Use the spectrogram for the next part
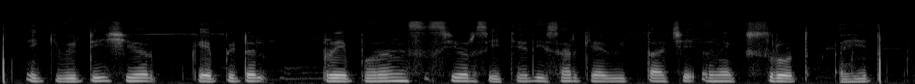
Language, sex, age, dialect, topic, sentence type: Marathi, male, 51-55, Northern Konkan, banking, statement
